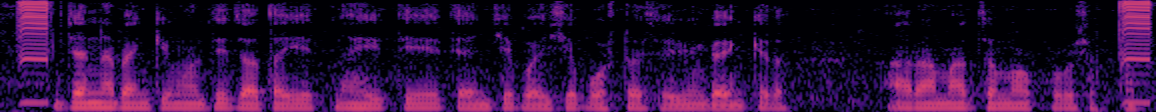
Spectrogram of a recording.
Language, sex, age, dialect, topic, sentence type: Marathi, male, 25-30, Varhadi, banking, statement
